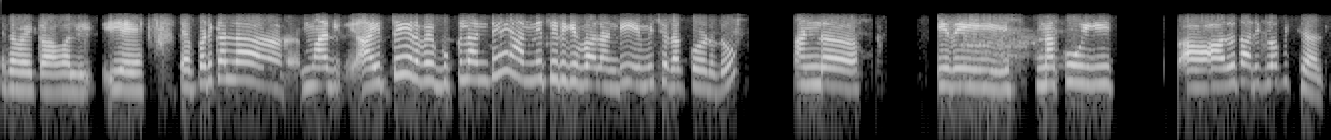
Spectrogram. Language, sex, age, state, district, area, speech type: Telugu, female, 18-30, Telangana, Ranga Reddy, rural, conversation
